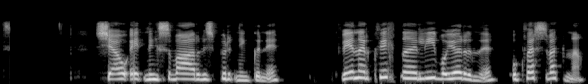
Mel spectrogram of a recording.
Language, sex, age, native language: Icelandic, female, 18-19, Icelandic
